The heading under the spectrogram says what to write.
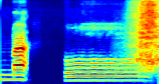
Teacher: ওয়াও সাকিনের পূর্বে এখানে পেশ এসছে, ওয়াও মাদ্দা একালি পরিমাণ টান দিয়ে পড়তে হবে। এখানে যখন ওয়াকফ করব তখন এখানে সাকিন হয়ে যাবে।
